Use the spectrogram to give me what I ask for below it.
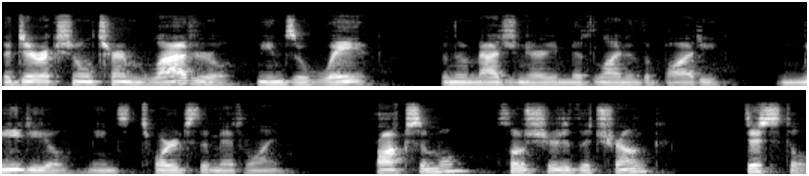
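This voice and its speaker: This man's voice is fairly low in pitch, with a bright, sharp tone and fairly even intonation. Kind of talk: educational explanation to camera. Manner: slow.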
